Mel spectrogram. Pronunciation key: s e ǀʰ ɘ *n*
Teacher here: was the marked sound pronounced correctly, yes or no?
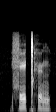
no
